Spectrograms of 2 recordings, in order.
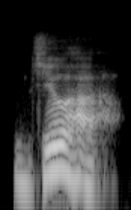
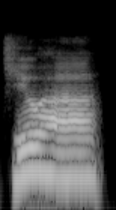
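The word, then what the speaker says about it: jivhā: Juha, the V pronounces like a W. Juha pasayatana.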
